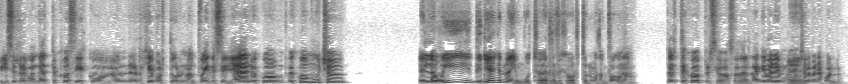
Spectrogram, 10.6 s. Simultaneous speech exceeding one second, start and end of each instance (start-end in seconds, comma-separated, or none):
none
